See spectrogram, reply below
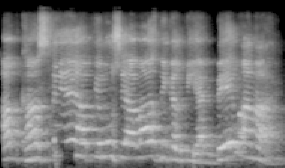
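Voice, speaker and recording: High-voiced man teaching grammar, echoey. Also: expressive, a bit bright. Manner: repeats key terms, quizzes students, stretches words slowly for emphasis. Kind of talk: online grammar class lecture. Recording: very echoey room, voice far from mic.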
